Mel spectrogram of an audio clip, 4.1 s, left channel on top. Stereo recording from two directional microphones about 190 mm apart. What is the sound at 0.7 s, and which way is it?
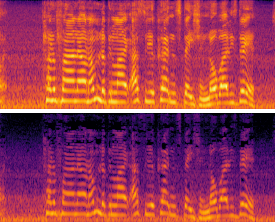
A woman's voice, 15° left (ahead or behind).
